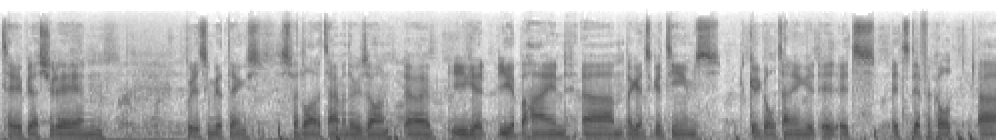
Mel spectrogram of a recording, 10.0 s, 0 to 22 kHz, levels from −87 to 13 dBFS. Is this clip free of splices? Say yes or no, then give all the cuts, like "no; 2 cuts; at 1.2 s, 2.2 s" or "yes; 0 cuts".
no; 1 cut; at 4.5 s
